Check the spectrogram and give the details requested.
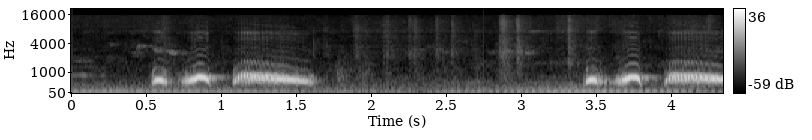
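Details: Female spotted dove calling the male: two three-part phrases, each with two short rising coos followed by one long, slightly falling coo, about three seconds apart, over a steady low hum.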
